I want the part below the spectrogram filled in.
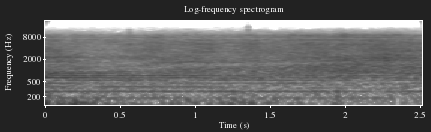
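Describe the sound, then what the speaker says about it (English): A very loud propeller-driven Delta plane at Boston Logan Airport gives off a steady, heavy droning roar with a throbbing engine hum that fills the whole stretch without letup. "providing the sound of the very loud prop Delta plane"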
